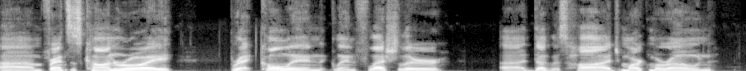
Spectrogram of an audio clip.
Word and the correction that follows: Maron: God, I love Mark that Mark Maron? Maron's casting Maron. Yeah, Maron. Okay. I love that Mark. Hey, at least I can pronounce it after.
